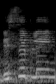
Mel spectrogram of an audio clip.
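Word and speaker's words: discipline: डिसिप्लिन में सी silent है।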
